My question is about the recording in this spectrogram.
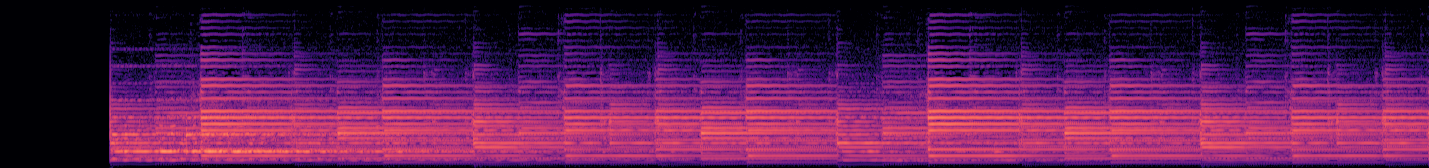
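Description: Hip-hop beat intro: a guitar melody with chorus and echo effects starts just under a second in. Its notes are struck in an even, repeating pattern about every two-thirds of a second, each one fading before the next.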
